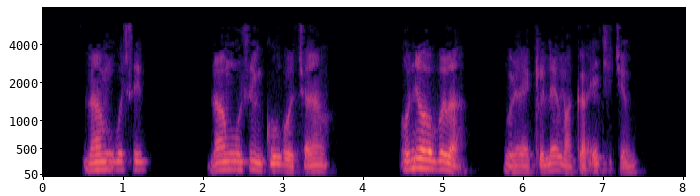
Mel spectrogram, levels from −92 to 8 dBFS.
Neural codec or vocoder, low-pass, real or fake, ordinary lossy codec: codec, 24 kHz, 1.5 kbps, HILCodec; 7.2 kHz; fake; MP3, 24 kbps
